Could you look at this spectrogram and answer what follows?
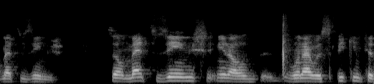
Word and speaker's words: Matosinhos: So Matosinhos, when I was speaking to the guy last night, I'm like, my Portuguese is really rough. He's like, but your pronunciation of where you live is so perfect.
